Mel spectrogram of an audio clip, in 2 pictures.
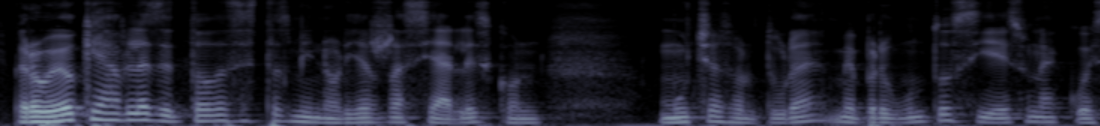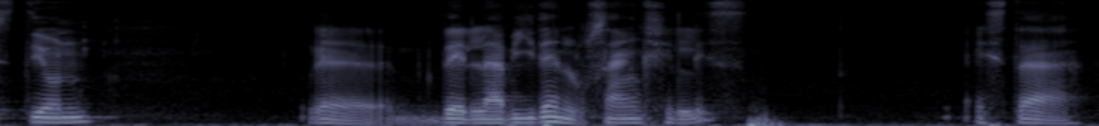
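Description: A man asking measured, probing interview questions. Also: fairly low pitch, a little mellow.

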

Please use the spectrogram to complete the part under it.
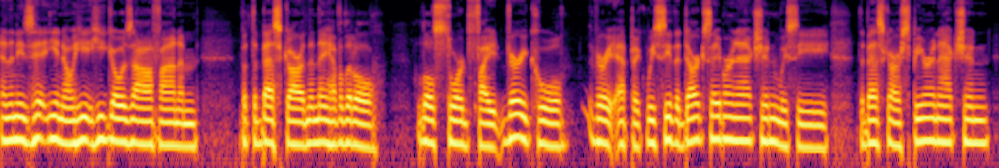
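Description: A man chatting casually on a podcast, retelling a TV episode with lively acted-out lines and frequent restarts. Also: medium pitch, moderate pace, clean tone, no echo, studio quality. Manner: animated storyteller, acts out characters' lines, restarts often. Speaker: podcast co-host. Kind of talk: casual chat recapping a TV episode.

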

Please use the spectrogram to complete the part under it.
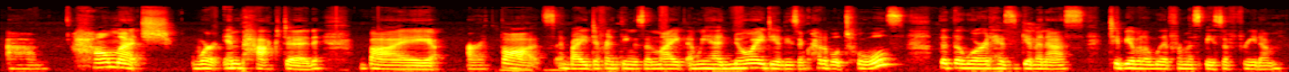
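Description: A woman's voice: lowish voice, a bit bright. A woman from Kentucky, a podcast guest, talking about her ministry in an earnest, heartfelt way. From Kentucky, USA. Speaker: guest, singer and life coach. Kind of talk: podcast interview.

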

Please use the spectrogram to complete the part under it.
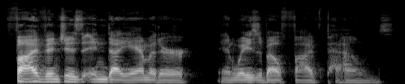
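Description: A man's voice: lowish voice, steady tone, slow pace, a bit bright. A man acting as game master, narrating a tabletop game.

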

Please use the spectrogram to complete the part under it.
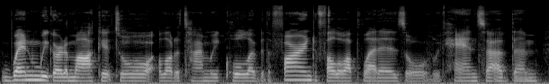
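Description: Guesting on a podcast, this intellectual property investigator, a twenty-something Australian woman, speaks openly and casually in a conversational interview. Her low-pitched voice carries vocal fry and a fairly bright tone, steady and a little fast, with slight background noise.

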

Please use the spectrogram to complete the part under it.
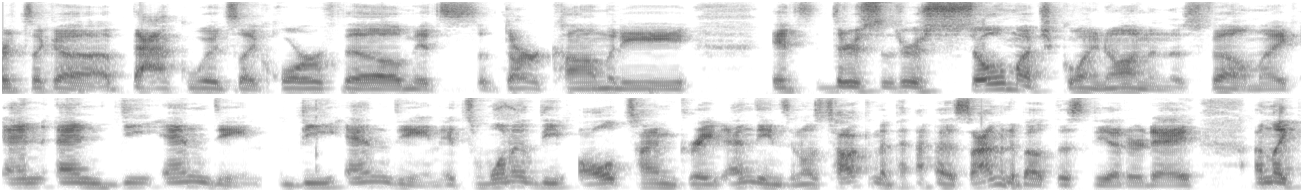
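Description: Man, casual film podcast chatter, excitable and rambling. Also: mid-range voice, husky. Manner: enthusiastic, rambling with many fillers.

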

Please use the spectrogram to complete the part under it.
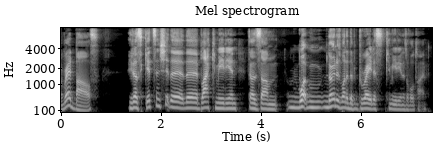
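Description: An easygoing man chats on a podcast, agreeable and prone to stopping and restarting mid-thought. His voice sits at an ordinary middle pitch. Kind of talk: casual chat.

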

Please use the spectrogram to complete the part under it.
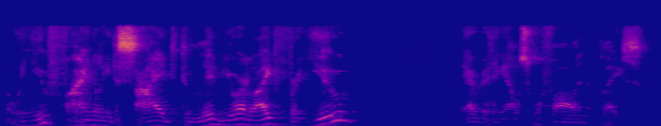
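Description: A man giving an emphatic motivational monologue, repeating key phrases and slowing down to stress them. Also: low-pitched, expressive, fairly bright tone, reverberant. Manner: slows down for emphasis. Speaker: motivational speaker.

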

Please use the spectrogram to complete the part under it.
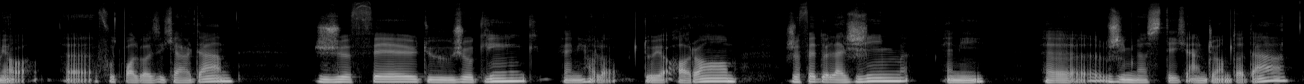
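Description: Male language teacher, podcast host, warm low-key tone, patient and methodical. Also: vocal fry. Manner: patient explaining, slow careful French examples. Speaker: French teacher.

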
